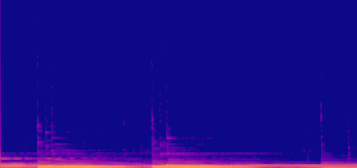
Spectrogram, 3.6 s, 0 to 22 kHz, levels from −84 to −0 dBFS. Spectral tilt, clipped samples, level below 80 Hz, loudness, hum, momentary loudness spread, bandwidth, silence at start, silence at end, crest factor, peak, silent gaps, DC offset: -11 dB/octave; under 0.1%; -50 dBFS; -24 LUFS; none; 16 LU; 2.1 kHz; 0 s; 0 s; 10 dB; -14 dBFS; none; under 0.1%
